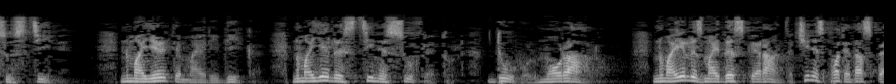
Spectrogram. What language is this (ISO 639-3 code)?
ron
